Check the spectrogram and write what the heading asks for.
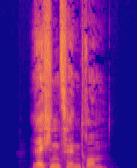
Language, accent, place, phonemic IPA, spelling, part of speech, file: German, Germany, Berlin, /ˈʁɛçn̩ˌt͡sɛntʁʊm/, Rechenzentrum, noun, De-Rechenzentrum.ogg
- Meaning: data center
